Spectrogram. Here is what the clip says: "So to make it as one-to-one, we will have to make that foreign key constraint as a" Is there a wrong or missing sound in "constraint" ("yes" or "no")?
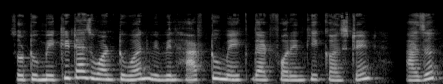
yes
